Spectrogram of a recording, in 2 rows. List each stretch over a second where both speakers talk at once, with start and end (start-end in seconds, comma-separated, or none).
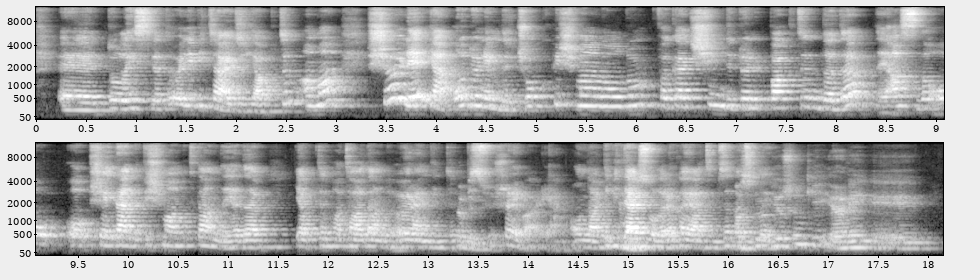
none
